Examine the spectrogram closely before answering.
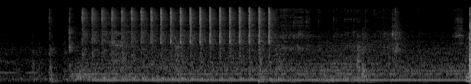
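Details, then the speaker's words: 1971 Dodge Challenger with Holley 950 EFI converted to EZ-EFI, key-on: pump hum starts with a quick run of about twenty even clicks, then steady humming; normal fuel pump prime and injector cycling. "can hear the fuel pump of the injector cycle I can now hit this again"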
